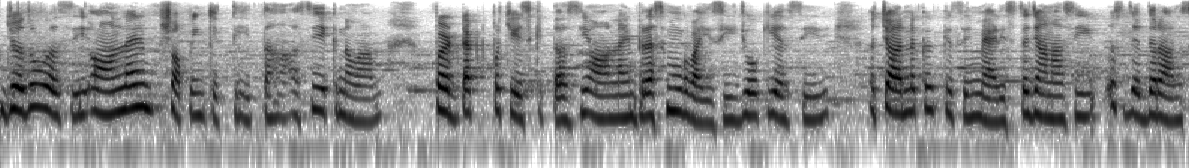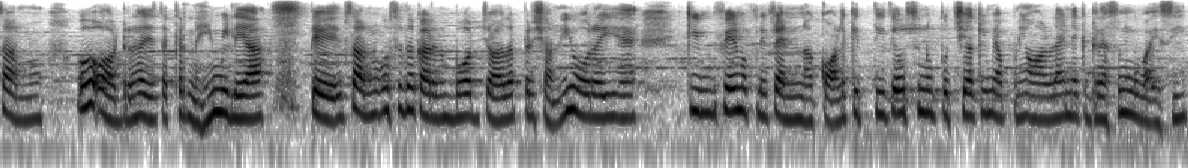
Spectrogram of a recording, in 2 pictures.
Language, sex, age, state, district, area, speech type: Punjabi, female, 30-45, Punjab, Ludhiana, urban, spontaneous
